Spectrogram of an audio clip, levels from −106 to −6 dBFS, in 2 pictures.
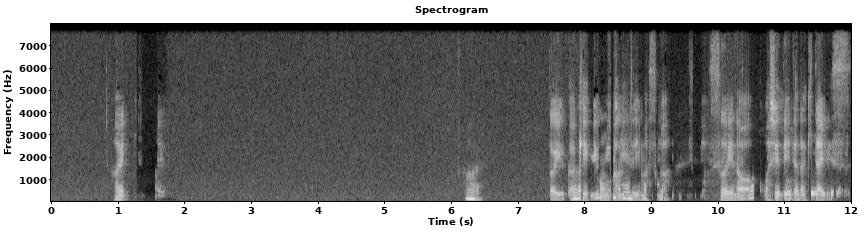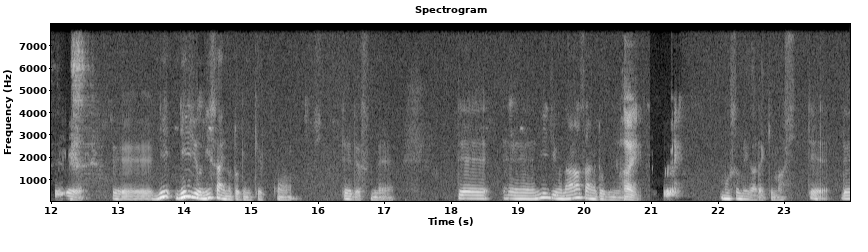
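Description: From 1.25 to 1.74 s there is an echo leak: the far end's echo canceller likely failed to cancel all of what its microphone picked up from the loudspeaker, so the talker's own voice returns about 461 ms late and about 20 dB down, a faint repeat trailing the original. Inside that window, from 1.31 to 1.55 s, the background is gated by the echo canceller. It clamped the microphone while the loudspeaker played, and the room sound drops by about 34 dB for roughly 200 ms before springing back.

From 7.94 to 9.49 s, speech is suppressed in double talk. With both sides speaking, the canceller likely could not tell local speech from loudspeaker echo and attenuated both. The voice dips by up to roughly 40 dB, totalling about 1.5 s. Overlapping this, from 8.12 to 12.92 s, a longer echo leak returns the voice 491 ms late at about 10 dB below the speech. The same double-talk suppression recurs from 10.42 to 12.29 s, cutting about a second of speech by up to roughly 40 dB.

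A third echo leak, from 20.95 to 21.5 s, is the strongest: the echo sits about 526 ms behind and only about 5 dB below the speech. From 21.01 to 21.17 s the canceller gates the background again, cutting the room sound by about 36 dB for roughly 150 ms. Throughout, the call codec's band limit removes everything above 8 kHz, which fits G.722.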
